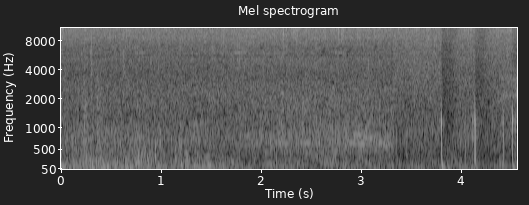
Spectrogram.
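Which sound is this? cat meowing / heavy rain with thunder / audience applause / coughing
heavy rain with thunder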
